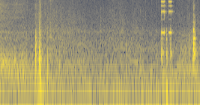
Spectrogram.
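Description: Two short, high electronic beeps close together from a small digital espresso scale as it is switched off, after a faint click about a second in.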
